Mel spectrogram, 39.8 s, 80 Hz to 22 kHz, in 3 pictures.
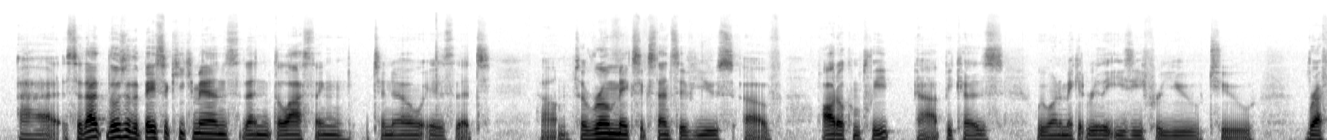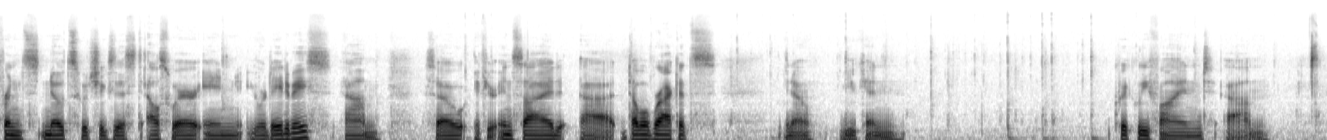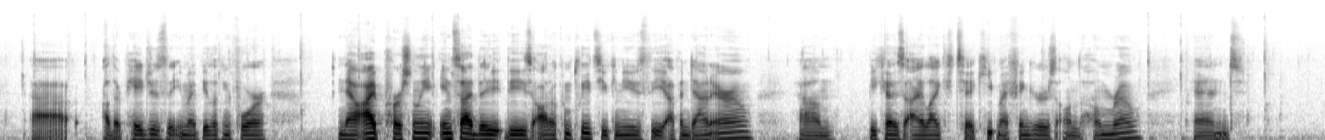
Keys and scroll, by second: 1.2 Down, 1.5 Down, 4.3 Return, 17.9 [, 18.1 [, 20.4-21.5 typing, 21.7 ctrl+j, 22.5-24.2 typing, 26.8 ctrl+j, 27.0 ctrl+j, 28.7-31.5 typing, 32.4 Down, 32.7 Down, 33.3 Up, 34.4 Down, 34.7 BackSpace, 35.3 BackSpace, 38.0 j, 38.3 k, 38.9 BackSpace, 39.2 BackSpace.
